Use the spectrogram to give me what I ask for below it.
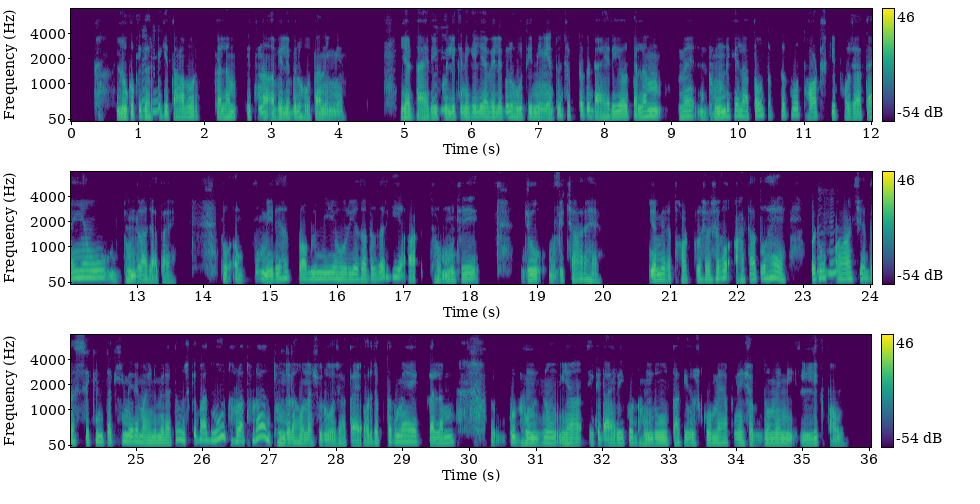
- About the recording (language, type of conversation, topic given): Hindi, advice, मैं अपनी रचनात्मक टिप्पणियाँ और विचार व्यवस्थित रूप से कैसे रख सकता/सकती हूँ?
- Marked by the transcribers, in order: in English: "अवेलेबल"; in English: "अवेलेबल"; in English: "थॉट स्किप"; in English: "प्रॉब्लम"; in English: "थॉट प्रोसेस"; in English: "बट"; in English: "माइंड"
